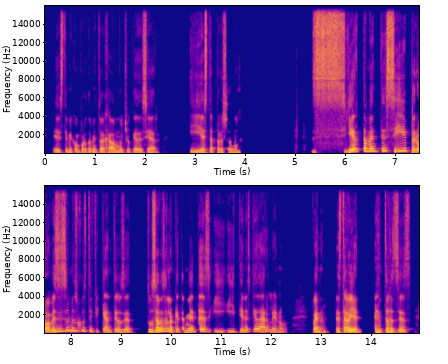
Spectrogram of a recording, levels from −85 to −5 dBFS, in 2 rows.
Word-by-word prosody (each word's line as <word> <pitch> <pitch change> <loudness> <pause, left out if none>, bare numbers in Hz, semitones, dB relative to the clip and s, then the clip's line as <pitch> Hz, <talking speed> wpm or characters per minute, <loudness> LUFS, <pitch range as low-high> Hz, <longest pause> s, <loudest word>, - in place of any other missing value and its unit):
este, 105 0 -7
mi 110 -1 -6
comportamiento 110 +1 -5
dejaba 115 0 -1
mucho 115 -1 -6
que 115 - -4
desear 115 +3 -5 0.6
y 120 0 -3
esta 120 0 -3
persona 115 -2 -6 1.5
Ciertamente 230 - +4
sí, 260 +3 +3
pero 170 - +2
a 150 - +4
veces 210 - +1
eso 310 +3 +2
no 295 0 0
es 285 - -3
justificante. 175 - -4
O 130 - -3
sea, 130 -2 -4 0.3
tú 185 - 0
sabes 210 +4 +5
en 260 -3 +1
lo 195 -5 +1
que 150 - -4
te - - -9
metes 210 +10 +1
y 135 -3 -11
y 120 -1 -9
tienes 140 - -6
que 235 +2 -2
darle, 225 - -1
¿no?, 125 - -14 0.5
bueno, - - -1 0.2
está 205 - +2
bien. 155 - +5 0.2
Entonces, 165 +5 -1
150 Hz, 150 wpm, -19 LUFS, -, 1.5 s, sabes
